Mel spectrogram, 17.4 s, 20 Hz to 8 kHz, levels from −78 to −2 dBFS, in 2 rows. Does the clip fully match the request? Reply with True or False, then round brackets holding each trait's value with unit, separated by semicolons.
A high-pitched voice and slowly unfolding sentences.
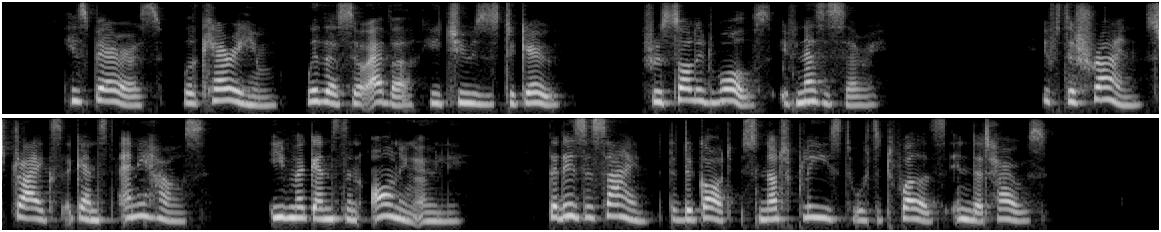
False (225 Hz; 150 wpm)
